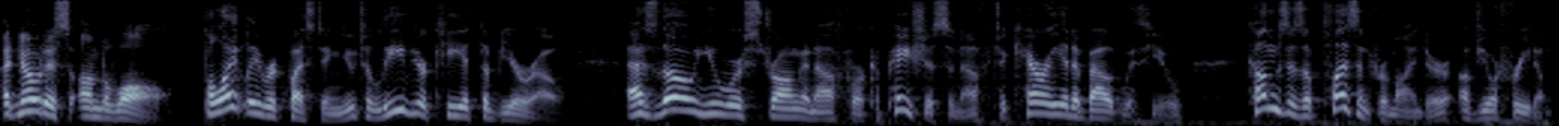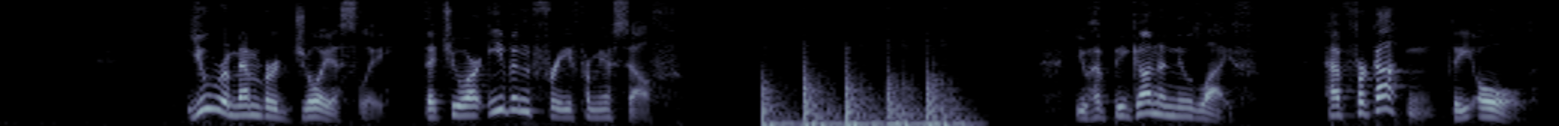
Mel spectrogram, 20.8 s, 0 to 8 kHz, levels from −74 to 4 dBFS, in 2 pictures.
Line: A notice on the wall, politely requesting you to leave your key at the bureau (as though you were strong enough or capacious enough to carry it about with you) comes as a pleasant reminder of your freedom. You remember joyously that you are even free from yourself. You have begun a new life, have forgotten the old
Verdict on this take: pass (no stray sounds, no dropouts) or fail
fail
